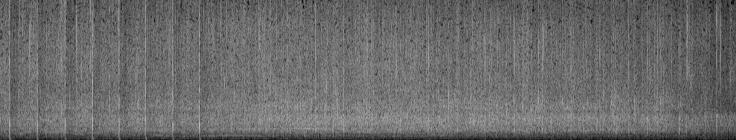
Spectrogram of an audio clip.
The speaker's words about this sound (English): I'm telling you, let's give God a hand clap tonight.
